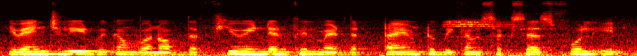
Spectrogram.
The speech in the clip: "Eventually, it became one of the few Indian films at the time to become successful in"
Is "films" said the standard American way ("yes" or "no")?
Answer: no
